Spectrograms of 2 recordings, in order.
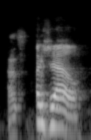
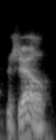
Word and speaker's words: Azhelle: how do I pronounce it? Azhelle. Azhelle.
